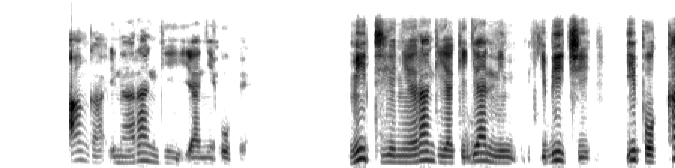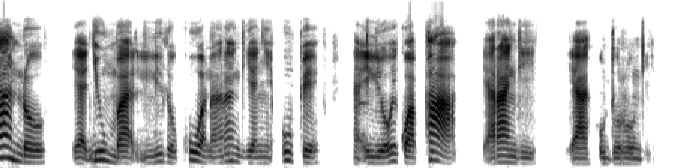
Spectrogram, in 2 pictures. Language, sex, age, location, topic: Swahili, male, 18-24, Mombasa, government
